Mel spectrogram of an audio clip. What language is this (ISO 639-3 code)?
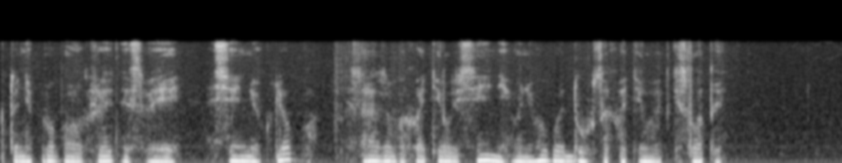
rus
